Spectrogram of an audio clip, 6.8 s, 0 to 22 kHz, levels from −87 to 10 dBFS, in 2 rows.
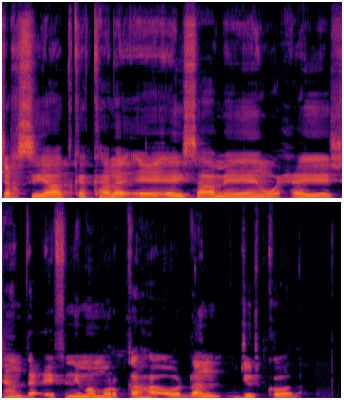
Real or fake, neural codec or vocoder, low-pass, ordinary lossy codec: real; none; none; none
